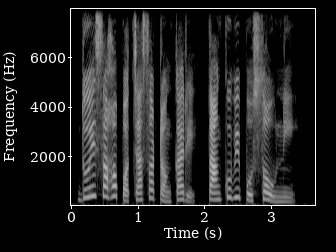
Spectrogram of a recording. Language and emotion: Odia, neutral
